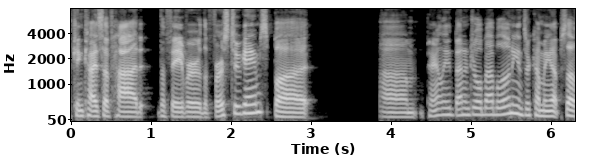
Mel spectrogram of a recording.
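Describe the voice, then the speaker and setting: Recorded dry and close with no echo against a silent background in a very clean recording, a man talks at a fairly quick pace with a fairly high pitch and ordinary pitch variation. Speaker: amateur esports caster. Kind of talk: live game commentary. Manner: fast.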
